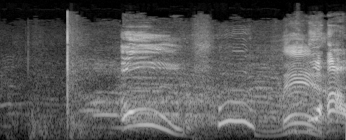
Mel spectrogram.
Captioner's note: crowd cheering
